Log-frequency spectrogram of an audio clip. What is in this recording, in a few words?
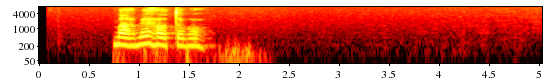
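"máme hotovo", Slovak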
